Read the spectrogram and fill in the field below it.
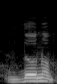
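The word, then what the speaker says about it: ذنوب: Ingat bacanya dengan kalimat jim ya. Junub. Bukan dengan zal. Dzunub. Kalau dzunub apa? Dosa. Kalau dengan zal, dzunub itu dosa. Tapi kalau dengan jim, junub, ya hadas besar junub. Makanya sebagian mereka di dalam baca Al-Quran harus bisa membedakan antara zal dengan jim.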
